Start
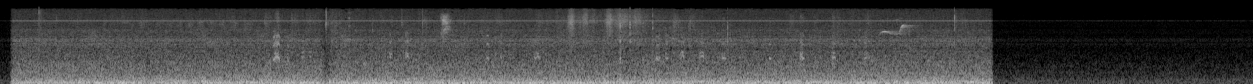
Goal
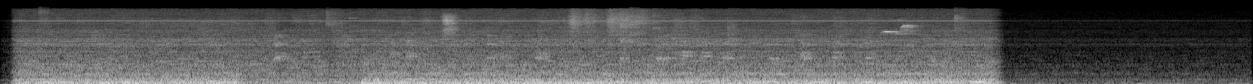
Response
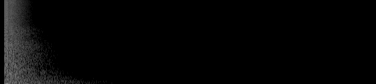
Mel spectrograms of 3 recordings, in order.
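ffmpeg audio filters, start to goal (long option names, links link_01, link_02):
-filter_complex "[0:a]asplit=2[link_01][link_02];[link_02]adelay=35,volume=-9dB[link_03];[link_01][link_03]amix=inputs=2:normalize=0[link_04];[1:a]atrim=start_sample=2205,atrim=end_sample=4410[link_05];[link_04][link_05]afir=irnorm=-1:irlink=0,asettb=1/sr,asplit=3[link_06][link_07][link_08];[link_06]atrim=end=2.394[link_09];[link_07]atrim=start=2.39:end=3.62,asetpts=PTS-STARTPTS,afade=type=in:duration=0.004:curve=qsin,afade=type=out:start_time=1.226:duration=0.004:curve=qsin,acrossover=split=200|510[link_10][link_11][link_12];[link_10]acompressor=threshold=-22dB:ratio=4[link_13];[link_11]acompressor=threshold=-27dB:ratio=4[link_14];[link_12]acompressor=threshold=-16dB:ratio=4[link_15];[link_13][link_14][link_15]amix=inputs=3:normalize=0[link_16];[link_08]atrim=start=3.616[link_17];[link_09][link_16]acrossfade=duration=0.004:curve1=hsin:curve2=qsin[link_18];[link_18][link_17]acrossfade=duration=0.004:curve1=qsin:curve2=hsin,volume=-5dB"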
